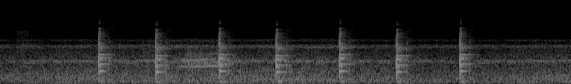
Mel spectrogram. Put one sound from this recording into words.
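Footsteps climb a ladder rung by rung.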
